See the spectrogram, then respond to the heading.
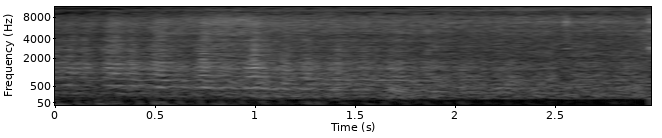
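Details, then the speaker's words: Razor MX500/MX650 converted with a 2000 W Vevor brushless motor kit on a 48 V battery reading 54 V, fully charged. In the top speed setting it gives a steady, even high whine with no knocks or grinding: normal running. "Let me put it top setting. Ooh, and there we go. It's alive."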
